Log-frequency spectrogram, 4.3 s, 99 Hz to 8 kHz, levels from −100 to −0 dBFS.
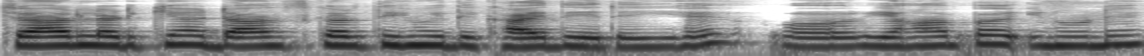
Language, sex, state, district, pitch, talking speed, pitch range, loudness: Hindi, female, Uttar Pradesh, Hamirpur, 225 Hz, 195 wpm, 215-235 Hz, -18 LUFS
